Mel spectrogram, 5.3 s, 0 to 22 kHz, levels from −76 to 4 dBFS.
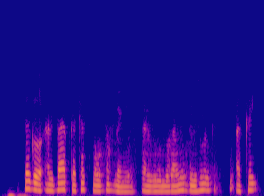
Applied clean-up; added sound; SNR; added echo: neural mask model DeepFilterNet 3.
